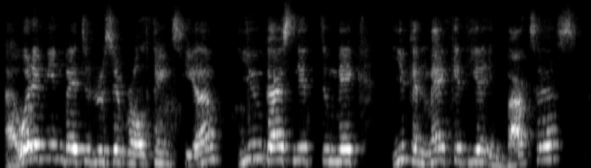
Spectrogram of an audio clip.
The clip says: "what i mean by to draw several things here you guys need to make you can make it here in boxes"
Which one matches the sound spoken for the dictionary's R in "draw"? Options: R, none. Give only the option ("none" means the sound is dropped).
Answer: none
